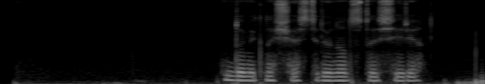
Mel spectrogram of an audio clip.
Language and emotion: Russian, neutral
